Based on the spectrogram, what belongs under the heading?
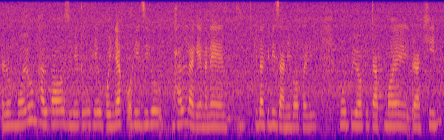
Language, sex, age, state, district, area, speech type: Assamese, female, 18-30, Assam, Sivasagar, rural, spontaneous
